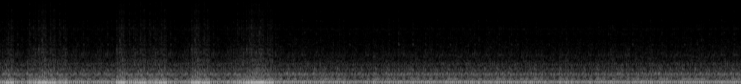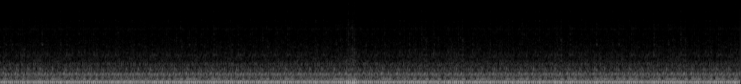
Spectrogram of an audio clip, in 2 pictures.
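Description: Car engine recording played through the AudioMotors plugin in scratch mode, held at one spot in the file as a continuous granular texture. A few uneven surges in the first three to four seconds, then a steady low engine rumble.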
